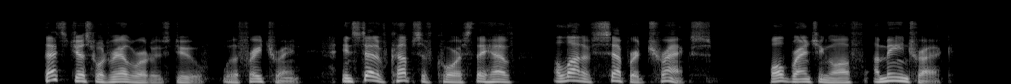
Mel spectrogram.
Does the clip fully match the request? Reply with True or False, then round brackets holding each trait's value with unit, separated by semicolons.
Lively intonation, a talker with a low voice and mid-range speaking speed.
True (6.1 semitones; 120 Hz; 160 wpm)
